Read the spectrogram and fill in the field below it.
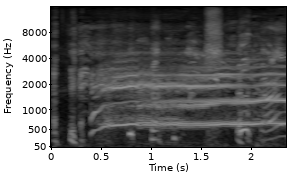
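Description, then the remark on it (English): A loud, sustained scream holds one steady pitch for about two seconds, strained and bleating at the edges, while brief bits of other voices break in underneath. “Ride off, which is just constant screaming.”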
